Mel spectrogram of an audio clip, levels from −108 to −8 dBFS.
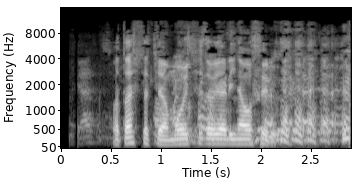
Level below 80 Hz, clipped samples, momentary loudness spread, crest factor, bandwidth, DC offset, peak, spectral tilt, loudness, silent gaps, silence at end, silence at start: -70 dBFS; under 0.1%; 8 LU; 20 dB; 11.5 kHz; under 0.1%; -4 dBFS; -4.5 dB/octave; -24 LUFS; none; 0 s; 0.2 s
